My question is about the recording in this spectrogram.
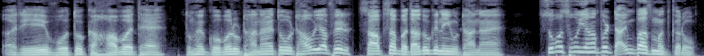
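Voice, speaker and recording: A man's voice: medium pitch, moderate pace, no echo, clean studio sound, natural voice. A man voicing a young husband who reproaches his wife. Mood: stern. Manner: reproachful, lively intonation. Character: stern young husband and son. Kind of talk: Hindi storybook voice acting.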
